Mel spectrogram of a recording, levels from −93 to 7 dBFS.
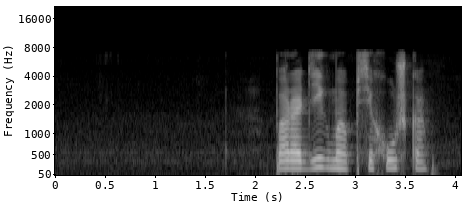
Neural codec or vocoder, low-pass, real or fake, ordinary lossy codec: none; 7.2 kHz; real; none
